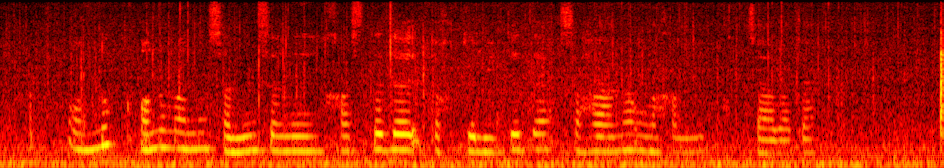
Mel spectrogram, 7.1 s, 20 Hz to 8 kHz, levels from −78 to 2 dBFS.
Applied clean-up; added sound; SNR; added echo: none; Fire; 4 dB; none.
